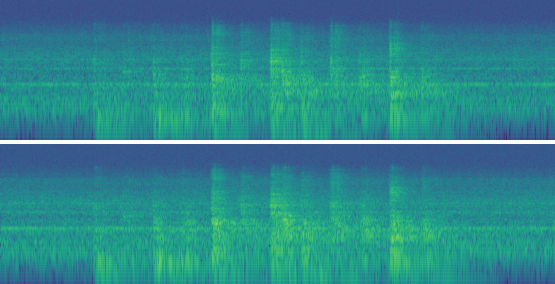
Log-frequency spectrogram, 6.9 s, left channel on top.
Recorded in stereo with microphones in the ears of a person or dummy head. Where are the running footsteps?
5° left (ahead or behind), 5.5 m; by 5.5 s 30° left (ahead or behind), 4 m.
